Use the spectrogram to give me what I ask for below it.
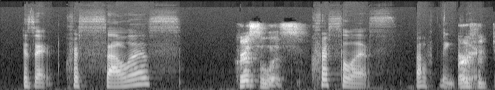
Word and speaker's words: Chrysalis: How do you pronounce the name? Is it Chrysalis? Chrysalis.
